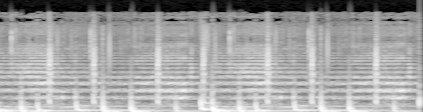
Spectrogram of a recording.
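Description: Electronic background music with a steady drum beat over sustained chords.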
